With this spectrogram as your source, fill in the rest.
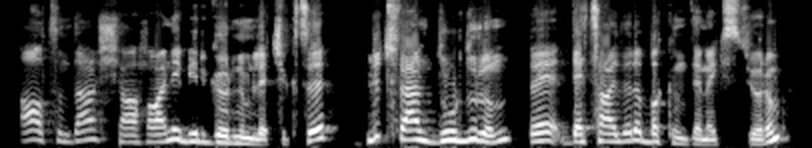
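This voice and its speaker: A man speaks at a fairly slow pace. His high pitch carries lively intonation. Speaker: podcast host. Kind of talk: casual chat.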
